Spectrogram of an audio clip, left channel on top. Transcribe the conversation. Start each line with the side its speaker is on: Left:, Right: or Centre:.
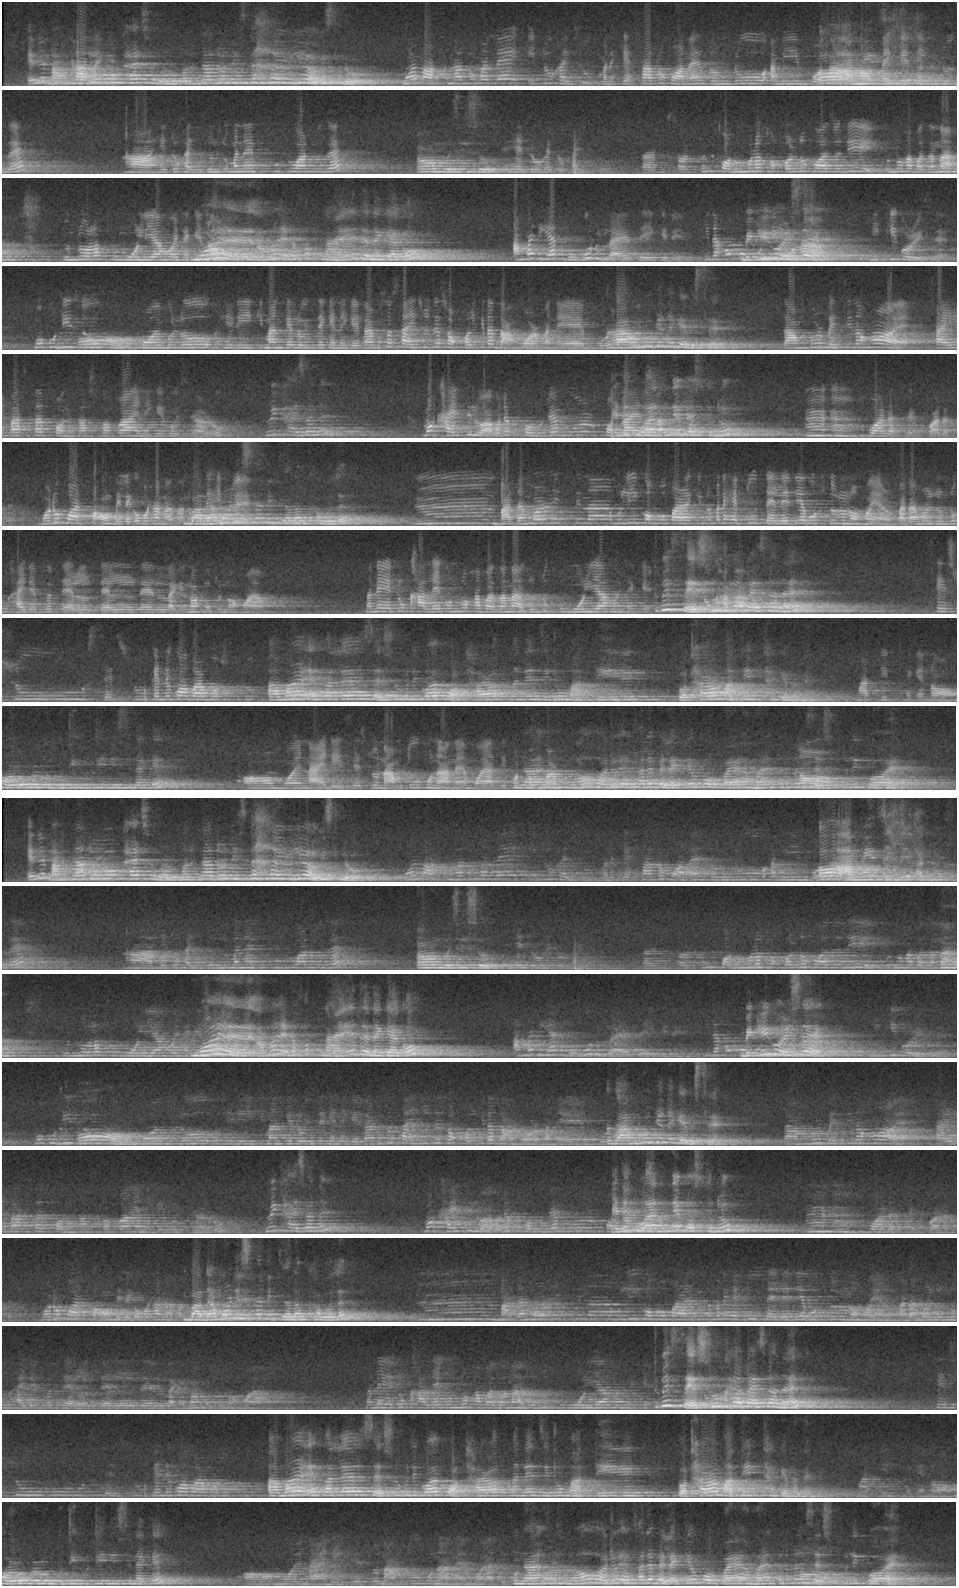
Right: এনে
Left: মিঠা
Right: মাখনাটো
Left: লাগে।
Right: খাইছো বাৰু মা মাখনাটো নিচিনা হয় বুলি ভাবিছিলোঁ-
Left: মই মাখনাটো মানে এইটোও খাইছো মানে কেঁচাটো খোৱা নাই যোনটো- আমি বজাৰত
Right: অ', আমি
Left: পাওঁ পেকেটিংটো
Right: যিটো সাধাৰণ
Left: যে। হা সেইটো খাইছো যোনটো মানে ফুটোৱাটো যে-
Right: অ বুজিছো।
Left: সেইটো সেইটো খাইছো, তাৰ পিছত তুমি পদুম ফুলৰ চকলটো খোৱা যদি ই কোনটো খাবা জানা?
Right: অ'।
Left: যোনটো অলপ কুমলীয়া হৈ থাকে
Right: মই
Left: ন।
Right: আমাৰ এডোখৰত নায়ে তেনেকে আকৌ।
Left: আমাৰ ইয়াত বহুত ওলাই আছে এইকেইদিন। সেইদিনাখন মই
Right: বিক্ৰী
Left: সুধিলো
Right: কৰিছে
Left: হা, বিক্ৰী কৰিছে মই সুধিছো
Right: অ',
Left: মই বোলো হেৰি কিমান কে লৈছে কেনেকে তাৰ পিছত চাইছো যে চকল কেইটা ডাঙৰ মানে- মানে বুঢ়া
Right: দামবোৰ
Left: হৈছে-
Right: কেনেকে পিছে?
Left: দামবোৰ বেছি নহয়, চাৰি- পাঁচটাত পঞ্চাশ টকা এনেকে কৈছে আৰু।
Right: তুমি খাইছানে?
Left: মই খাইছিলো আগতে সৰু- এ মোৰ ককা
Right: এনে সোৱাদ
Left: এজন আছিলে,
Right: নে বস্তুটো?
Left: উম উম সোৱাদ আছে। সোৱাদ আছে, মইতো সোৱাদ পাওঁ বেলেগৰ নাজানো
Right: বাদামৰ
Left: মানে সেইটোৱে
Right: নিচিনা নেকি অলপ খাবলে?
Left: উম বাদামৰ নিচিনা বুলি ক'ব পাৰা কিন্তু মানে সেইটো তেলেতিয়া বস্তুটো নহয় আৰু বাদামৰ যোনটো খাই দিয়াৰ পিছত তেল -তেল -তেল লাগে ন সেইটো নহয় আৰু। মানে এইটো খালে কোনটো খাবা জানা যোনটো কুমলীয়া হৈ- থাকে
Right: তুমি চেচু
Left: সেইটো খাবা,
Right: খাই পাইছা নাই?
Left: চেচু চু কেনেকুৱা বাৰু বস্তু
Right: আমাৰ এফালে চেচু বুলি কয় প পথাৰত মানে যিটো মাটি পথাৰৰ মাটিত থাকে মানে।
Left: মাটিত থাকে ন
Right: সৰু
Left: সেইটো
Right: সৰু গুটি গুটি নিচিনাকে-
Left: অ মই নাই দেই চেচু নামটোও শুনা না নাই মই আজি প্ৰথমবাৰ
Right: নাই শুনা
Left: শুনিছো
Right: ন হয়তো সেইফালে
Left: উম
Right: বেলেগকেও ক'ব পাৰে আমাৰ এইফালে মানে
Left: অ
Right: চেচু বুলি কয়।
